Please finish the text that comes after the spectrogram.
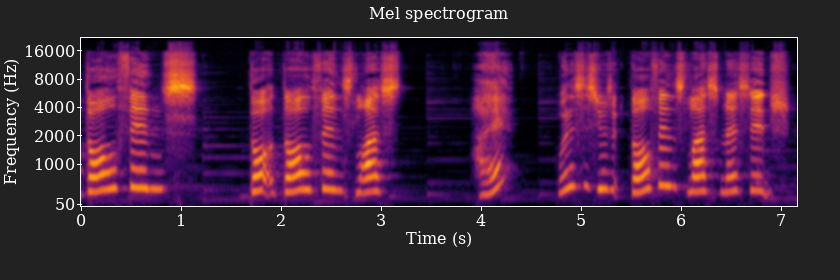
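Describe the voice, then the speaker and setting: A soft-voiced woman streamer chats with her viewers in a very high, sharp, bright voice. She giggles and repeats herself as she reads their messages. Faint music plays behind her. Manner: giggly, chatty, stumbles and repeats words. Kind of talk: casual chat, reading viewer messages.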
